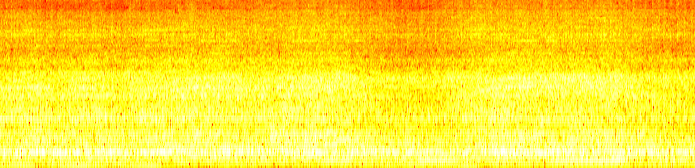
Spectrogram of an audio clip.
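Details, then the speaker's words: Discarded two-stroke backpack leaf blower, cold, run with no choke after priming: buzzes at a fast, uneven pace without settling, then stalls; owner returns to a little choke and suspects the fuel line may be dry. "okay so with no choke it's stalled but it's cold so let's go back to a little bit of choke"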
